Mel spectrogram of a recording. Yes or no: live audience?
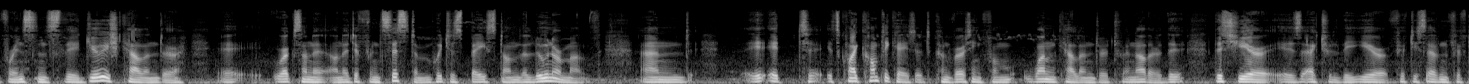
no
